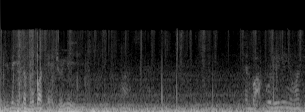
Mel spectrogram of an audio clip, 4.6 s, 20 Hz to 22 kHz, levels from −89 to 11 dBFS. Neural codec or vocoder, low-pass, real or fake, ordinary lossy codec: none; 7.2 kHz; real; AAC, 32 kbps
